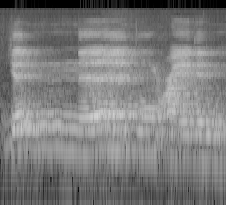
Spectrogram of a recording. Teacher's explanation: huruf nun harus tetap diperdengarkan walaupun hanya sifat hurufnya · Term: tawassul huruf nun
